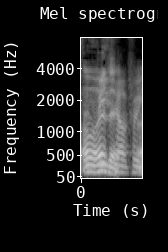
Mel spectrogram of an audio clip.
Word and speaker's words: Bichon Frise: Is that just a Bichon Frise and you just put an A on the end of it? – That's actually how you pronounce it. Bichon Frise.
